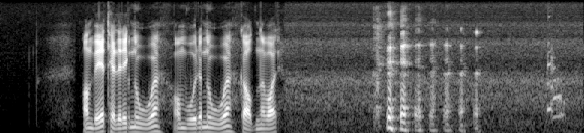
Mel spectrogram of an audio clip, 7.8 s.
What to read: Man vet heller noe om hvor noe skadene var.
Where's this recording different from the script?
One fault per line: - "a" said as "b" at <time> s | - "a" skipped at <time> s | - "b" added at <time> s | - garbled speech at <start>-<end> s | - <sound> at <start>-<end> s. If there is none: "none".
- laugh at 5.0-6.5 s
- bark at 7.3-7.6 s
